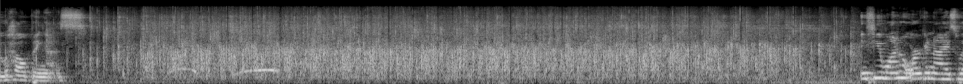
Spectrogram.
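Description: A crowd claps and applauds outdoors.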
